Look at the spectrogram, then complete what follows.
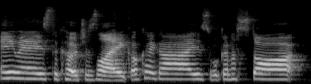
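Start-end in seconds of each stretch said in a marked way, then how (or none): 1.3-2.9 put-on Australian accent. Retelling what the basketball coach said to the players, in an australian accent. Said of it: "In an Australian accent".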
